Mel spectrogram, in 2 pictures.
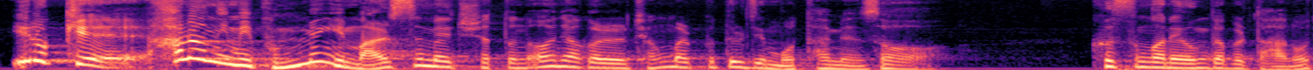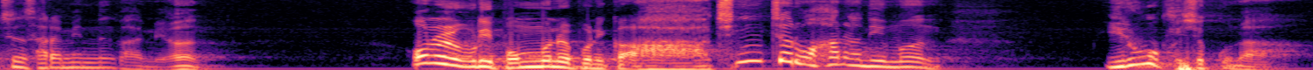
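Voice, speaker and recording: A man's voice: fairly high pitch, sing-song, fairly quick, darkish tone. A man preaching a sermon as pastor, emphatic, with rhetorical questions and repeated words. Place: church sanctuary.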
